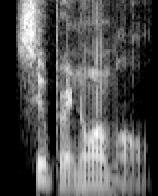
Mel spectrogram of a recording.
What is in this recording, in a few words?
"supernormal", American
